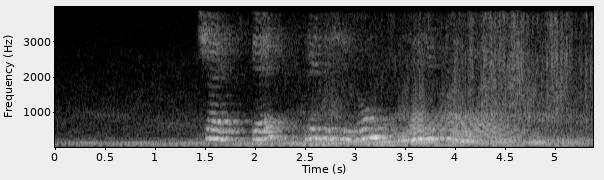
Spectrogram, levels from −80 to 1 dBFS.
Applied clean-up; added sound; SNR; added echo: none; Aircraft; 4 dB; reverberation time 1.0 s.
